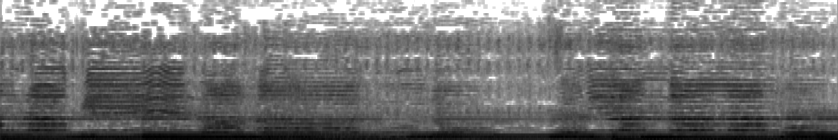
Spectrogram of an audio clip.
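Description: Church choir of women and men singing a hymn together, holding long notes with vibrato. Beneath them, long low notes are held, each changing to a new pitch about every two and a half seconds.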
